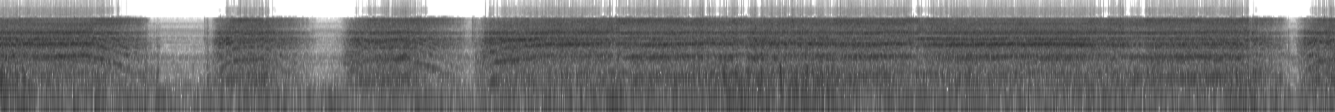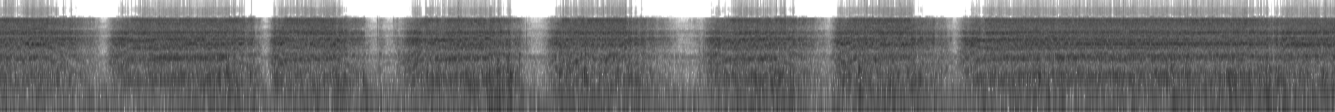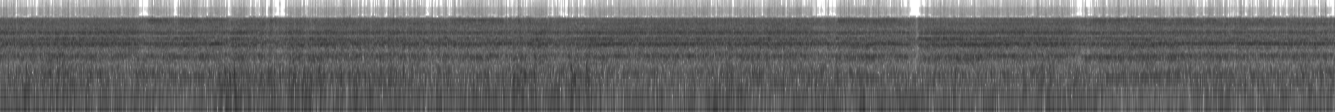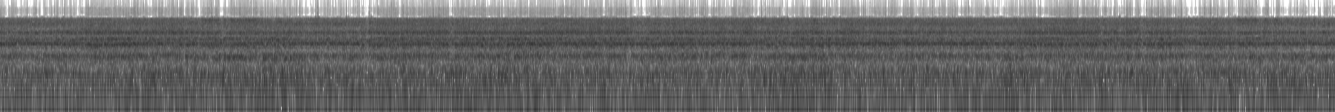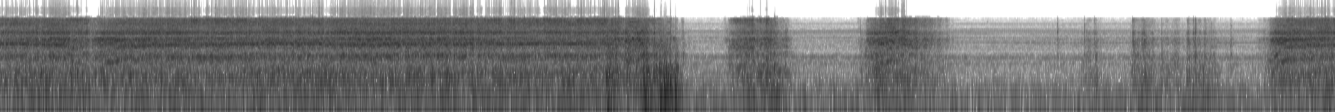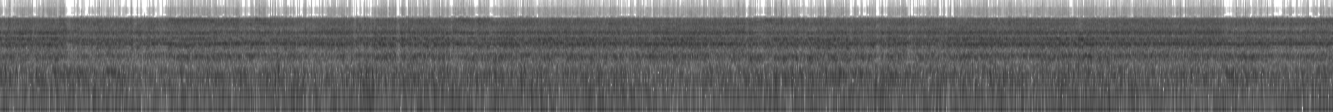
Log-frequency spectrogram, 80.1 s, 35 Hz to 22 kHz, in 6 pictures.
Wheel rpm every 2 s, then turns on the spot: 150, 60, 130, 230, 220, 210, 120, 120, 110, 110, 80, 130, 220, 230, 230, 230, 230, 230, 220, 230, 230, 220, 220, 230, 230, 230, 210, 190, 230, 200, 40, 20, 20, 190, 230, 230, 220, 220, 220, 230.
62-66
